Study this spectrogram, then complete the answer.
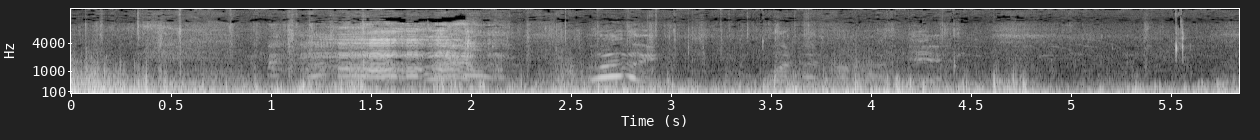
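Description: Sheep bleat in brief calls while being rounded up on a farm, with a cow and a foal nearby, over rustling, trampling and people talking close by.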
